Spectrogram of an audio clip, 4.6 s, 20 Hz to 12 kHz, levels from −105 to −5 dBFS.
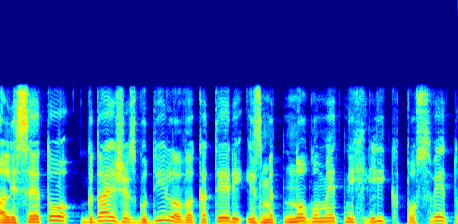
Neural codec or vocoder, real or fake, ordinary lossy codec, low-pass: none; real; none; 7.2 kHz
